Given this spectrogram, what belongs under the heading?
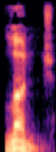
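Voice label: "longe", British English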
